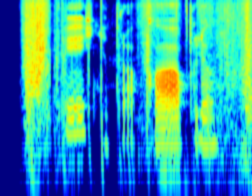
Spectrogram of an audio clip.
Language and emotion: Russian, sad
